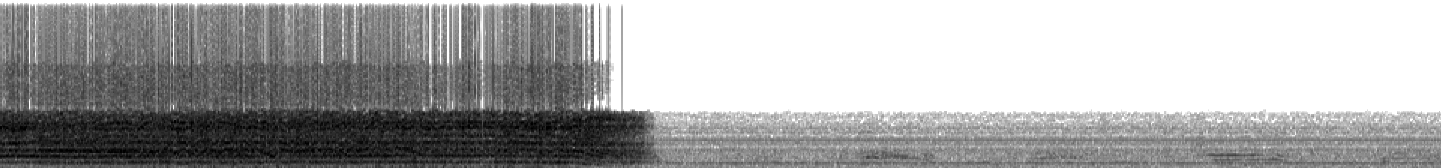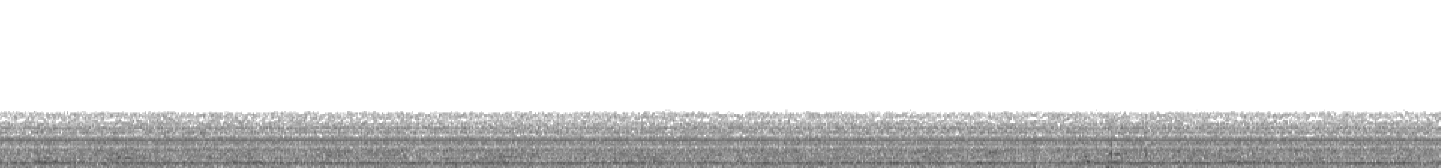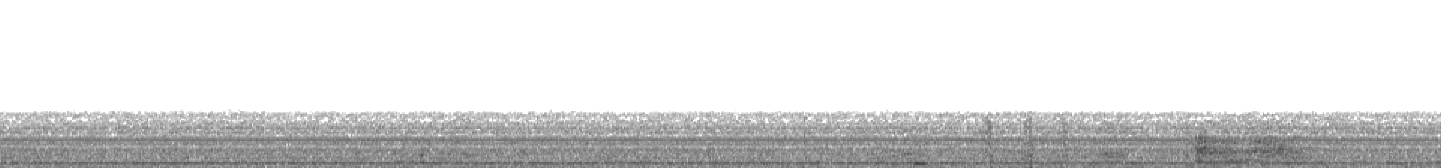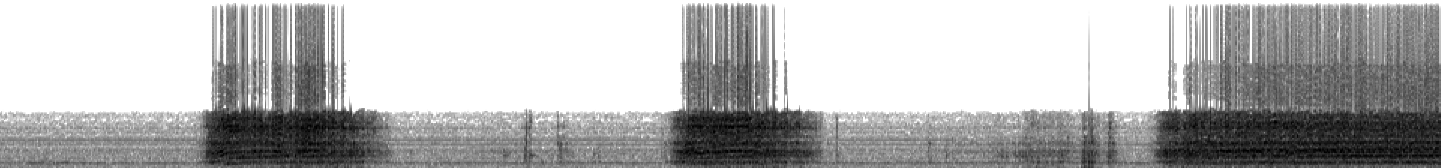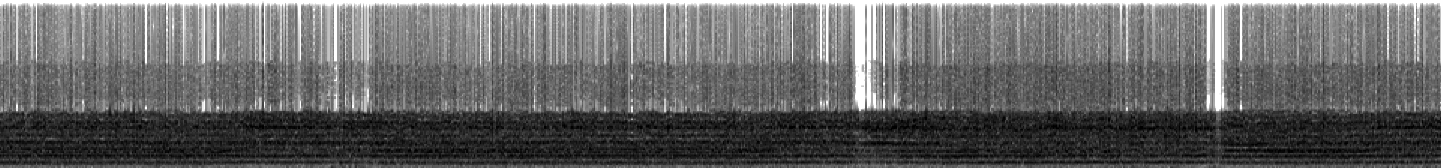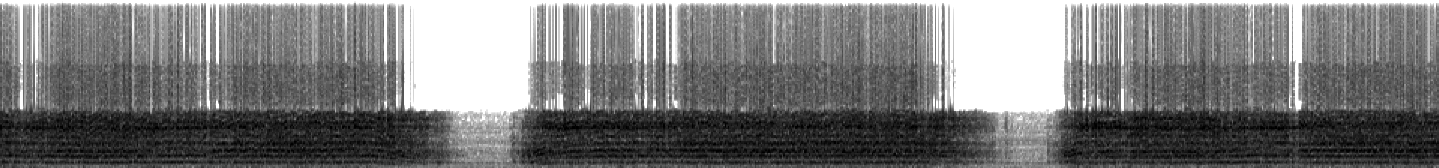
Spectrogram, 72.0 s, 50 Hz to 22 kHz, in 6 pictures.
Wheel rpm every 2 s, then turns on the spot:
210, 220, 100, 0, 0, 0, 0, 0, 0, 0, 0, 0, 0, 0, 0, 0, 0, 0, 20, 70, 30, 40, 30, 190, 210, 220, 210, 220, 220, 220, 220, 150, 140, 180, 110, 210.
none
